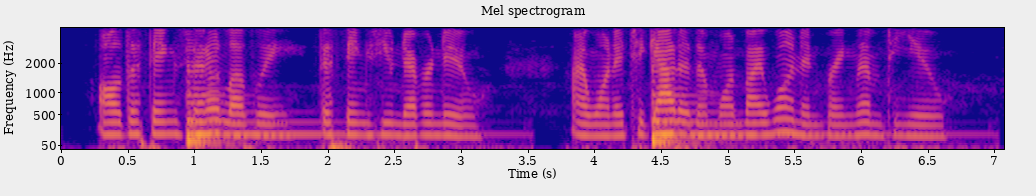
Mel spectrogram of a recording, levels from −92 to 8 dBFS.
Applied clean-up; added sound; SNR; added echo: none; Bowed string instrument; -2 dB; none.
